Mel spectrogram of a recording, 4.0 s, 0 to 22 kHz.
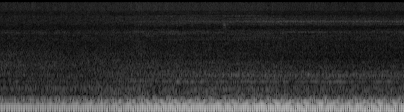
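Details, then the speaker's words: Brand-new 430hp LS3 V8 in a 1985 Toyota Land Cruiser FJ60 idling through a catalyst, 2.5-inch Y-pipe, Flowmaster 70 series 2-in-1 muffler and 3-inch outlet: deep, even rumble, no misses or ticks, moderately quiet. Normal idle exhaust. "You can sort of hear the exhaust here. That's a Flowmaster 70 series muffler. It's a 2-in-1, so we went to 2.5 inch Y pipe into the single muffler with a 3-inch outlet on it. So kind of a nice rumble, but not too loud."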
